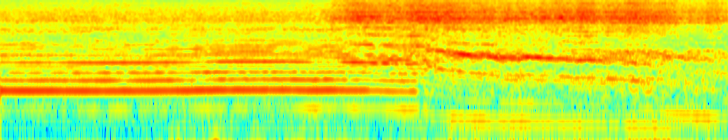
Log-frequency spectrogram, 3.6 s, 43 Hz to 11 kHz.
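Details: Piaggio Typhoon 2-stroke scooter with a Stage 6 R/T Overrange variator kit, on a road test: it screams at high revs, then a sudden harsh rattling clatter breaks out as revs fall. Owner thinks the variator backing plate came loose on the crank.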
